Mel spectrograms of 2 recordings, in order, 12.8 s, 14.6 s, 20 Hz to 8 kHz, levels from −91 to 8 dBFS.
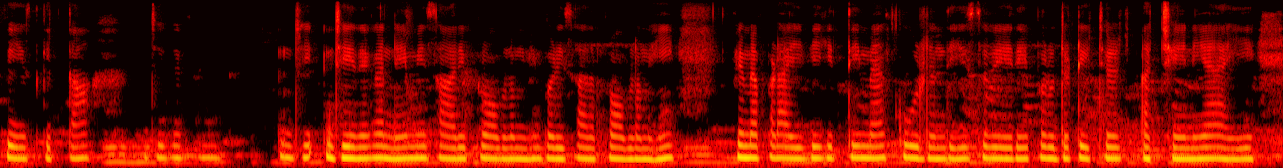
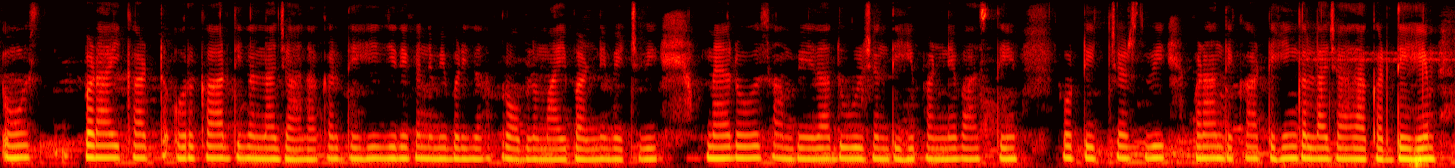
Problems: background sounds at intervals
